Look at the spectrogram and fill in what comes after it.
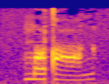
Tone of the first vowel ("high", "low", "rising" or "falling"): rising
